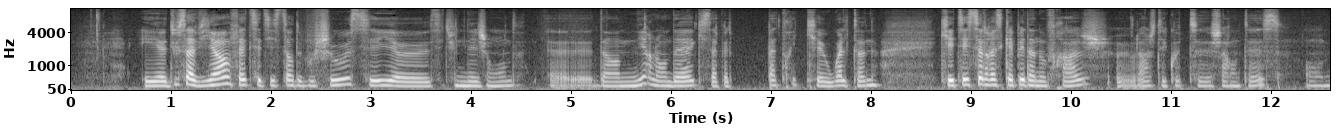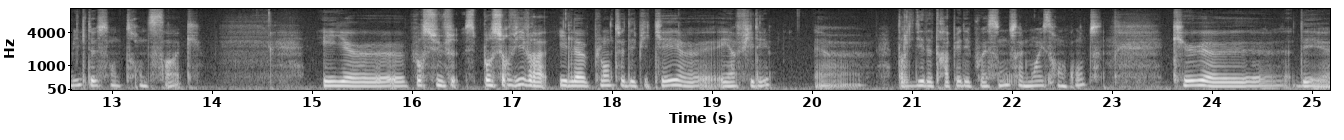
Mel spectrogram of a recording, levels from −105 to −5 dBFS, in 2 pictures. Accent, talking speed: French, 150 wpm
